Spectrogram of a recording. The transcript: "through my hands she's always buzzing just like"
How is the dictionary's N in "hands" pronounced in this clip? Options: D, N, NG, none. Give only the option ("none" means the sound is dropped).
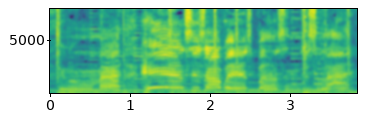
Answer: none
